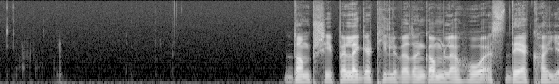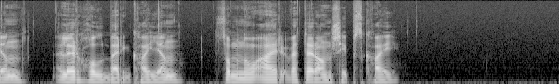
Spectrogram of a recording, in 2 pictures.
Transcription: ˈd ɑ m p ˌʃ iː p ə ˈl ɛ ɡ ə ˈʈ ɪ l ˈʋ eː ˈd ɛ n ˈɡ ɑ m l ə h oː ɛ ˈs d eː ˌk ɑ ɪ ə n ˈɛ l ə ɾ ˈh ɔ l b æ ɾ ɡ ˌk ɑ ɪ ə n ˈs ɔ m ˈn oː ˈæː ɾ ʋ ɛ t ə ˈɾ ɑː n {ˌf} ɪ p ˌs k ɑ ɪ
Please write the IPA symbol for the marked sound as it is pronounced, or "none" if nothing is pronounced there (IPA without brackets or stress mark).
ʃ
